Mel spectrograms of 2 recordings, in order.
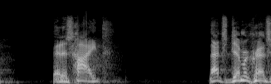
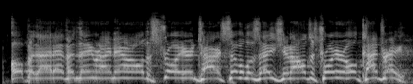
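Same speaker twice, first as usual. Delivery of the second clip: much higher, hammed-up ranting threat; mock Trump rant; 8 semitones higher than usual. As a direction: play the boss barking absurd threats. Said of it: "And he's like".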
